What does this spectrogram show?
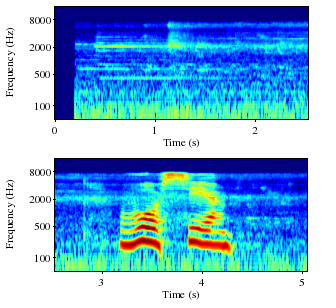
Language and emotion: Russian, neutral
